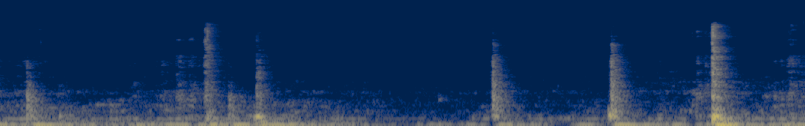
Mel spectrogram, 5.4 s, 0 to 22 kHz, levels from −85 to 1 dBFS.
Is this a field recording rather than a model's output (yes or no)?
no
